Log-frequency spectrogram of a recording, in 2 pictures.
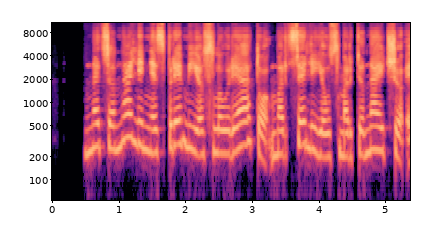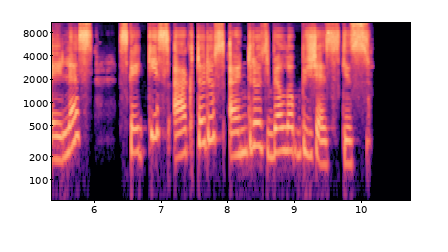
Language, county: Lithuanian, Klaipėda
